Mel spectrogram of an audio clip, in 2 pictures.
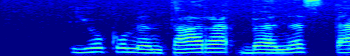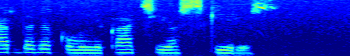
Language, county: Lithuanian, Šiauliai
